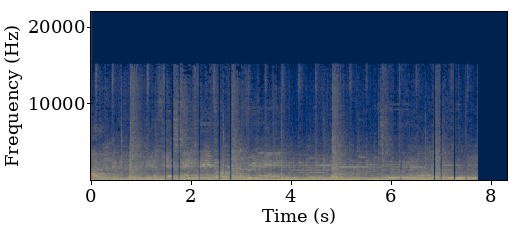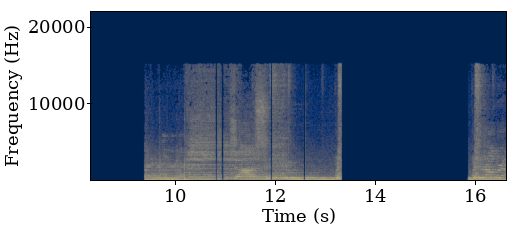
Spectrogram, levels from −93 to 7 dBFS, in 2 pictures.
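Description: At 7.72 s the audio drops out for 1.6 s, a stream reconnect. The connection broke and the player restarted its decoder in mid-stream. When sound returns at 9.39 s, it has jumped ahead by about a second and a half, so that stretch is simply gone. A second stream reconnect starts at 13.32 s, with 2.5 s of silence. This time the audio resumes at 16.05 s about 235 ms earlier than where it stopped, so a short stretch repeats.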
